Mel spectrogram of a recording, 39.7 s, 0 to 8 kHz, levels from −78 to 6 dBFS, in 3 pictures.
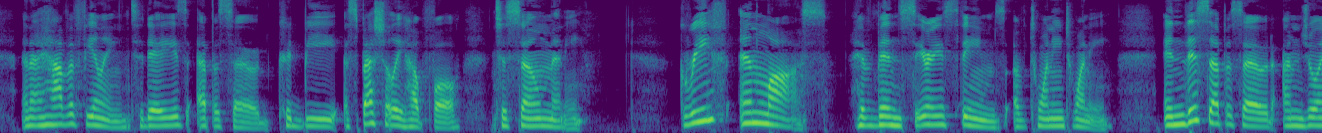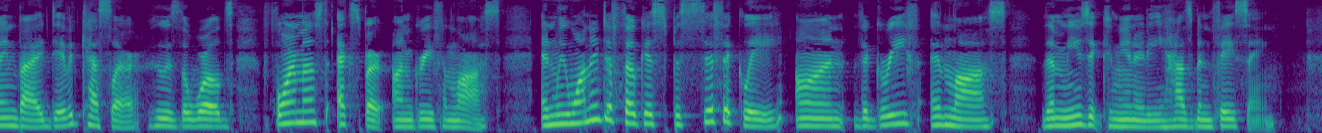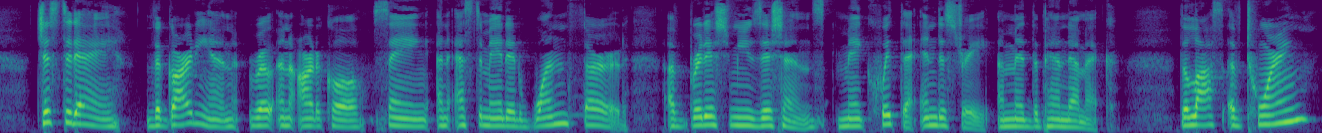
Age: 30-49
